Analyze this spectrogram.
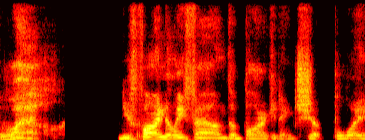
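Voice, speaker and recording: A man talks extremely slowly in a put-on character voice. His pitch sits in the medium range. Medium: actual play. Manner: imperious, menacing.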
